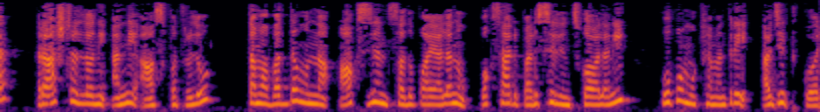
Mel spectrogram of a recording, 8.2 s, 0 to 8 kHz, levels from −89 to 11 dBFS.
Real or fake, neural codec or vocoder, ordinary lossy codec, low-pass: real; none; none; 7.2 kHz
